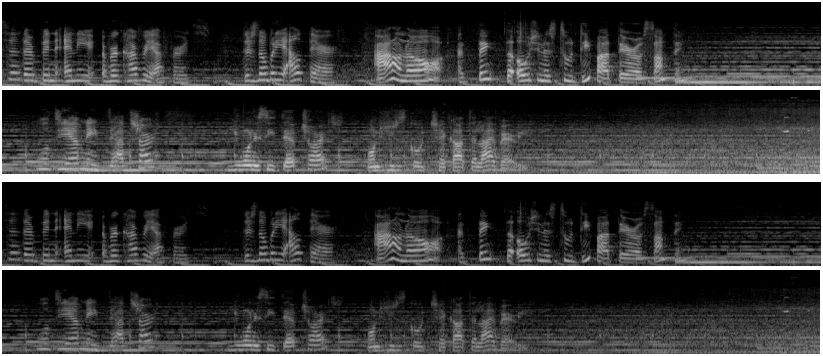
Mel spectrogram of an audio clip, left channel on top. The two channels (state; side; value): quieter; right; 8.3 dB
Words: there been any recovery efforts? There's nobody out there. I don't know. I think the ocean is too deep out there or something. Well, do you have any depth charts? You want to see depth charts? Why don't you just go check out the library?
